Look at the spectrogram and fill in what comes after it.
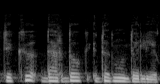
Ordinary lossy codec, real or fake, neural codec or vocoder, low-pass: AAC, 32 kbps; real; none; 10.8 kHz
